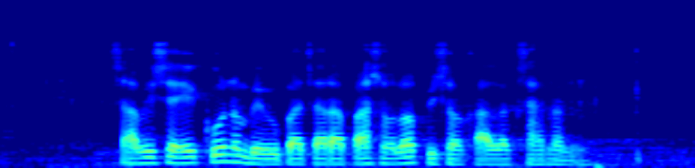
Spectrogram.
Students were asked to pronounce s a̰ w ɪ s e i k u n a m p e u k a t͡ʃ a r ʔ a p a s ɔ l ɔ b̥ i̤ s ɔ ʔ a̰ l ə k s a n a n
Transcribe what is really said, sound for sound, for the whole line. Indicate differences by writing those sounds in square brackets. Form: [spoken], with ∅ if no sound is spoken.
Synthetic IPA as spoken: s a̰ w [i] s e i k u n [ə] m [b] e u [p] a t͡ʃ a [ɾ] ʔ a p a s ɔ l ɔ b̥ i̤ s ɔ [k] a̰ l ə k s a n a n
